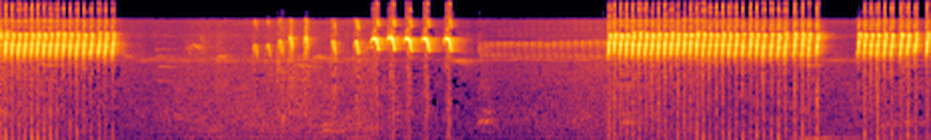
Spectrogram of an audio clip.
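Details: Brown-throated sunbird song from a recording for training caged birds: long, even, very high buzzy trills alternate with a run of sharp rising chips and a quieter thin trill, all crisp with no background.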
